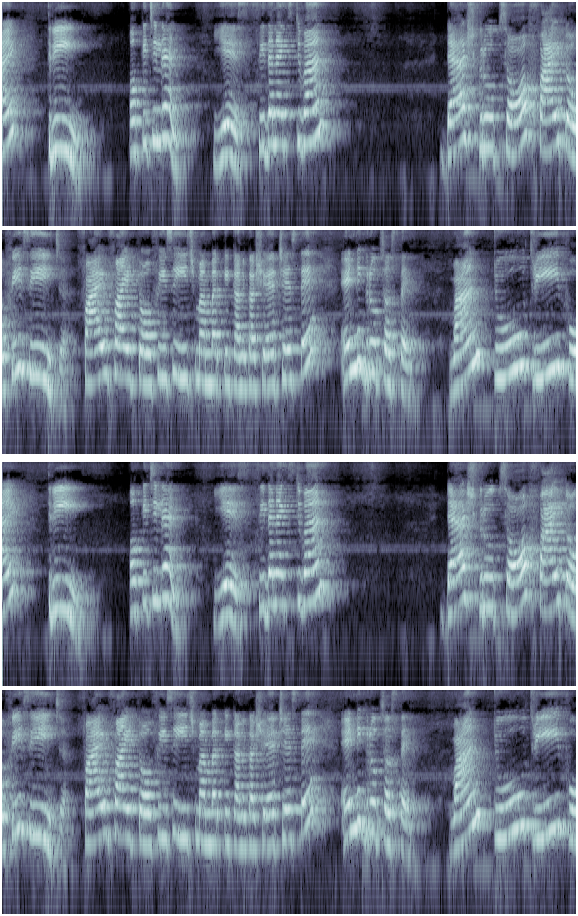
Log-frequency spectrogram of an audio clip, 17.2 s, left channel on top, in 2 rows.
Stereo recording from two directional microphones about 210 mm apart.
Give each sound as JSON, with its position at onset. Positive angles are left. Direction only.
{"t": 0.7, "sound": "a woman's voice", "side_deg": 45}
{"t": 6.7, "sound": "a woman's voice", "side_deg": 40}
